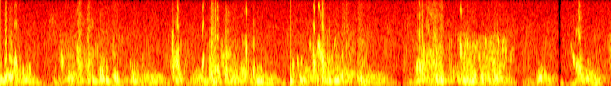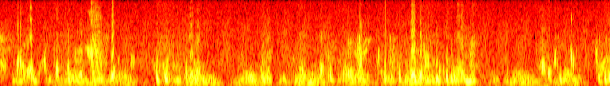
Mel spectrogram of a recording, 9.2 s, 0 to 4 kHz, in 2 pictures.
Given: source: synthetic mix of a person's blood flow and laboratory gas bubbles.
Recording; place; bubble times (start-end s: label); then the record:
Doppler ultrasound of blood flow; precordium
0.00-0.24 s: bubbles
0.36-1.09 s: bubbles
1.27-1.41 s: bubbles
1.48-2.02 s: bubbles
2.17-2.79 s: bubbles
3.08-3.85 s: bubbles
4.27-5.47 s: bubbles
5.55-5.60 s: bubbles
5.71-6.12 s: bubbles
6.52-6.63 s: bubbles
6.69-8.24 s: bubbles
8.61-8.92 s: bubbles
9.02-9.16 s: bubbles
From the record:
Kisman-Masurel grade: 343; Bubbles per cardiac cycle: rolling drumbeat, 9 or more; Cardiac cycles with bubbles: 100%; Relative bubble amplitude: loud (0.450 to 0.775); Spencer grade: 3 (all of the cardiac periods contain showers or single bubble signals, but not dominating or overriding the cardiac motion signals); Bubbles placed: anywhere in the cardiac cycle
